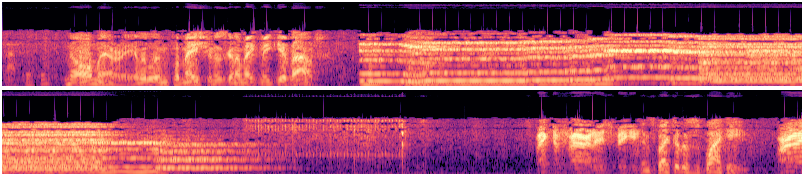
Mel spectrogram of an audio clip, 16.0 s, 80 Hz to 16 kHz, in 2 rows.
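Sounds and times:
sustained organ chords: 3.6 - 11.1.

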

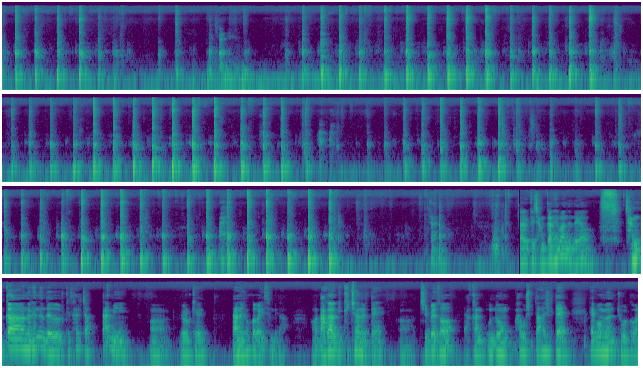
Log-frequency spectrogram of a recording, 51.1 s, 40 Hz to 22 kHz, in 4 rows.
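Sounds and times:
reflex ball punches thudding: 0.0 - 32.4.

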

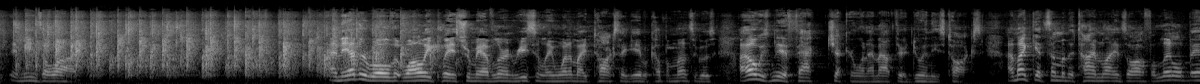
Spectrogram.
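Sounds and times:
audience applauding: 0.0 - 4.8.

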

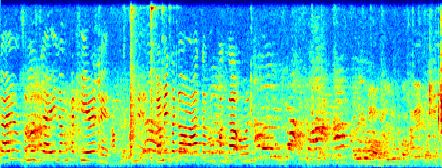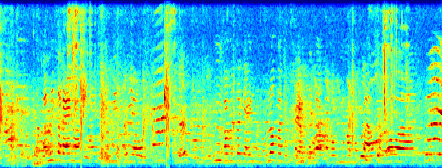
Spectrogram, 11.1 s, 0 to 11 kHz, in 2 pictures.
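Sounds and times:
indistinct chatter with children: 0.0 - 11.0.

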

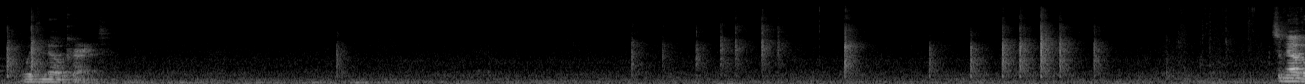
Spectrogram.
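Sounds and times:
chalk tapping and scratching on board: 0.0 - 0.5, 6.3 - 11.2.

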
